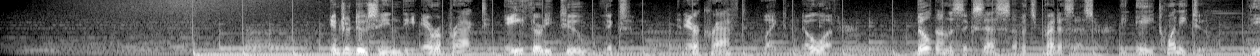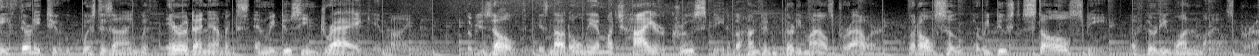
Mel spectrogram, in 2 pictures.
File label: english american explainer videos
